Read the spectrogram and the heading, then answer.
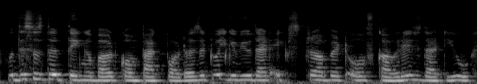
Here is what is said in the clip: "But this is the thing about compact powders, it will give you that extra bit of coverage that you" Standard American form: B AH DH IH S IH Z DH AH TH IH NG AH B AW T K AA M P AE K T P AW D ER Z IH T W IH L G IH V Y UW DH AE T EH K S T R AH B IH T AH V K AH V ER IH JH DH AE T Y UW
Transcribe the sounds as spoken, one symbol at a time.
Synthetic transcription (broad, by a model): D IH S IH Z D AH T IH NG AH B AW T K AA M P AE K T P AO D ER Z IH T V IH L G IH V Y UW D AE T EH K S T R AH B IH T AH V K AH V ER IH JH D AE T Y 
